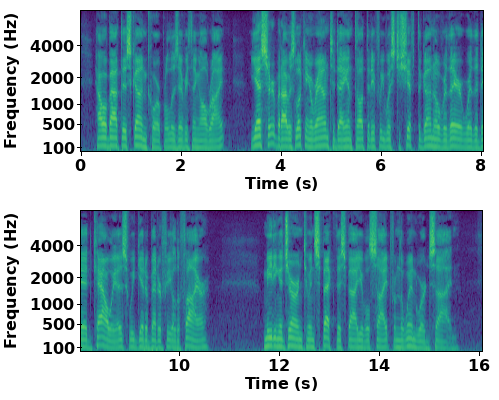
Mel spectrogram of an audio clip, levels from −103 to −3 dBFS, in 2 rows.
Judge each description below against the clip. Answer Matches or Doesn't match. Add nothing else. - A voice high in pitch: Doesn't match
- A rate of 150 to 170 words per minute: Doesn't match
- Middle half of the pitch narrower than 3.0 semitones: Matches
